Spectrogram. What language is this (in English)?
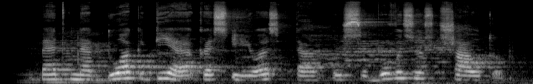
Lithuanian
